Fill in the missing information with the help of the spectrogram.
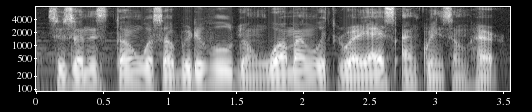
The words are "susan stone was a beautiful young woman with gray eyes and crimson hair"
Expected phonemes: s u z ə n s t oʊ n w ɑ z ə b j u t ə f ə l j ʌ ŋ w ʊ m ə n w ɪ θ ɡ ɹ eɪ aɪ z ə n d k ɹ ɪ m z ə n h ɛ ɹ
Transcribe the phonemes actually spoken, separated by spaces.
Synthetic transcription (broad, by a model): s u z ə n s t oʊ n w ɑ s ə b j u t ə f ə l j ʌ ŋ w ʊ m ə n w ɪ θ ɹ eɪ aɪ s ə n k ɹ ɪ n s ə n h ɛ ɹ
